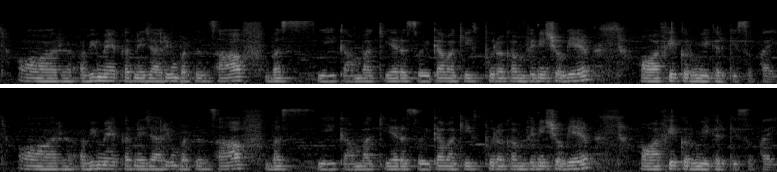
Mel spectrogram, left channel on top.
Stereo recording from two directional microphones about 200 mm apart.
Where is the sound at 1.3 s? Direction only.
40° left (ahead or behind).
